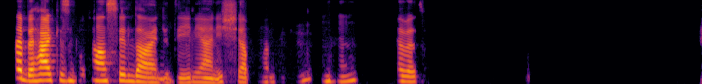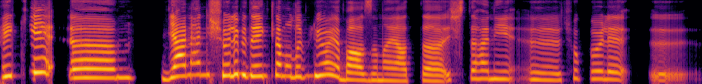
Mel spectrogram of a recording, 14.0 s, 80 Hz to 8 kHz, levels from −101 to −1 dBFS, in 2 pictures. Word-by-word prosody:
Tabii, 260 Hz, -10 st, +2 dB
herkesin 220 Hz, -1 st, +1 dB
potansiyeli 205 Hz, -1 st, -4 dB
de 190 Hz, -, -2 dB
aynı 160 Hz, -4 st, -5 dB
değil. 150 Hz, +2 st, -11 dB
Yani, 150 Hz, -4 st, -7 dB
iş 175 Hz, -, -14 dB
yapma. 165 Hz, +1 st, -11 dB, 0.3 s
Hı -, -, -19 dB
hı, 235 Hz, -, -15 dB, 0.3 s
hı 180 Hz, -, -15 dB
hı. 215 Hz, +4 st, -11 dB, 0.4 s
Evet. 180 Hz, -2 st, -7 dB, 2.8 s
Peki, 375 Hz, +7 st, +3 dB, 0.3 s
emm, 310 Hz, 0 st, +4 dB, 0.3 s
yani, 360 Hz, +9 st, +6 dB
hani, 410 Hz, 0 st, -4 dB
şöyle 390 Hz, +1 st, +3 dB
bir 400 Hz, -, +5 dB
denklem 370 Hz, +1 st, +3 dB
olabiliyor 365 Hz, +3 st, +1 dB
ya 360 Hz, -10 st, 0 dB
bazen 225 Hz, -2 st, +2 dB
hayatta, 205 Hz, -1 st, -3 dB
işte, 225 Hz, +7 st, -7 dB
hani, 275 Hz, 0 st, -3 dB
ııı, 235 Hz, -2 st, -6 dB
çok, 275 Hz, +4 st, -15 dB
böyle, 260 Hz, -2 st, -3 dB, 0.2 s
ııı, 415 Hz, 0 st, -11 dB
250 Hz, 130 wpm, -21 LUFS, -, 2.8 s, yani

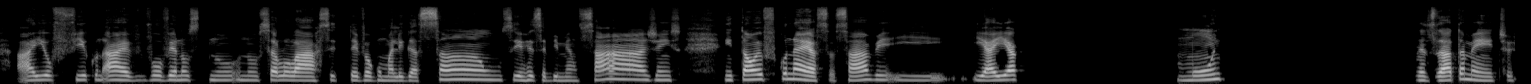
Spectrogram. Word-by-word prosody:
aí 195 Hz, +1 st, -2 dB
eu 210 Hz, -, -1 dB
fico 210 Hz, +2 st, -8 dB
n -, -, -6 dB
ai 205 Hz, -1 st, +4 dB
vou 190 Hz, +3 st, -7 dB
ver 205 Hz, +1 st, -1 dB
no 205 Hz, -, -4 dB
s 200 Hz, -, -9 dB
no 200 Hz, 0 st, -9 dB
no 195 Hz, -1 st, -9 dB
celular 190 Hz, -2 st, +3 dB
se 200 Hz, -, -7 dB
teve 195 Hz, -1 st, -5 dB
alguma 185 Hz, -1 st, -4 dB
ligação, 215 Hz, +4 st, 0 dB
se 200 Hz, 0 st, -4 dB
recebi 185 Hz, -2 st, -6 dB
mensagens, 210 Hz, +3 st, +1 dB, 0.4 s
então 210 Hz, +2 st, +4 dB
eu 235 Hz, -, +1 dB
fico 255 Hz, -, -5 dB
nessa 215 Hz, -7 st, +4 dB
sabe 215 Hz, +3 st, +1 dB
e 195 Hz, +1 st, -12 dB, 0.3 s
e 200 Hz, -1 st, -1 dB
aí 195 Hz, +3 st, +5 dB
a 215 Hz, -, +8 dB, 1.6 s
Muito. 205 Hz, +5 st, -1 dB, 1.9 s
Exatamente. 190 Hz, 0 st, +1 dB
200 Hz, 120 wpm, -24 LUFS, 190-215 Hz, 1.9 s, a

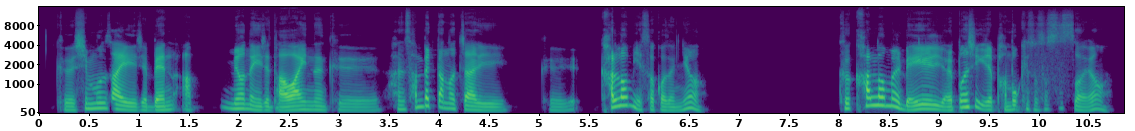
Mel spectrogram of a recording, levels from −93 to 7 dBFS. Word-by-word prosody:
그 120 Hz, -1 st, -6 dB
신문사의 170 Hz, -3 st, +2 dB
이제 120 Hz, 0 st, -5 dB
맨 120 Hz, +4 st, +2 dB, 0.5 s
앞면에 170 Hz, -6 st, 0 dB
이제 120 Hz, 0 st, -3 dB
나와 115 Hz, +4 st, +6 dB
있는 130 Hz, -2 st, -4 dB
그 110 Hz, -1 st, -10 dB
한 145 Hz, -, -8 dB
300 230 Hz, -, -1 dB
단어짜리 125 Hz, -, 0 dB, 0.3 s
그 115 Hz, +3 st, -13 dB, 0.2 s
칼럼이 235 Hz, +1 st, +3 dB
있었거든요. 115 Hz, -3 st, -4 dB, 1.4 s
그 175 Hz, -, -1 dB
칼럼을 270 Hz, -5 st, +4 dB
매일 145 Hz, +1 st, +2 dB
10 115 Hz, -1 st, 0 dB
번씩 225 Hz, -, +1 dB
이제 135 Hz, -, 0 dB
반복해서 145 Hz, 0 st, -6 dB
썼었어요. 145 Hz, -, -7 dB
135 Hz, 275 characters per minute, -23 LUFS, 120-175 Hz, 1.4 s, 나와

